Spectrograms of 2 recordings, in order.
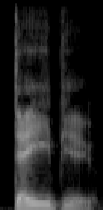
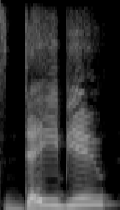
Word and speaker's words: debut: Debut. In British English, it's debut. In American English, it's debut. So they put the stress on the second syllable.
